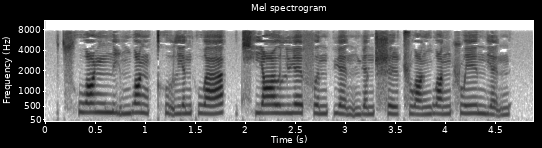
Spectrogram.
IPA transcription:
t͡sʰ w ɑ˥ ŋ n̪ ḭ˨˩ m w ɑ˥˩ ŋ kʰ ṵ˨˩ l j ɛ˦ n k w ä˧˥ | t͡ɕʰ j ɑ˥ ʊ̯ l ɥ ɛ˥ f ə˧˥ n p ɥ ɛ̰˨˩ n m ɥ ɛ˦ n ʂ e˧˥ ɪ̯ ʈ͡ʂ w ɑ˧˥ ŋ w ɑ˧˥ ŋ ʂ w e˥ ɪ̯ n̪ j ɛ̰˨˩˦ n

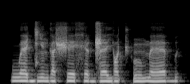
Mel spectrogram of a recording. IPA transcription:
w ɛ d͡ʑ ẽ ɡ a ʃ e x e ɖ͡ʐ ɛ j ɔ t͡ʃʼ ũ m ɛ b

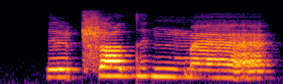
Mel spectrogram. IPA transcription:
ɪ ʈ͡ʂ ɑ d̪ ɪ ŋ͡m æ̃

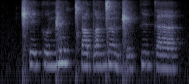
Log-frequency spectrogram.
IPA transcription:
ǁʰ e k o ŋ͡ǁ u ǀʰ ɵ dˤ ɨ ŋ͡ǀ ɐ̃ ɡ͡ǁ ɵ k ɨ k a

